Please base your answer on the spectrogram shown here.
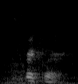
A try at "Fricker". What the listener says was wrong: No, there's no L. Fricker.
